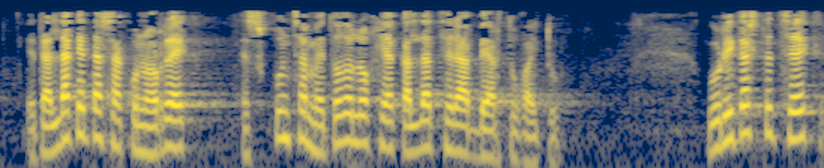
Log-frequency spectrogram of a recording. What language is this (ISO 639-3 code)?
eus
